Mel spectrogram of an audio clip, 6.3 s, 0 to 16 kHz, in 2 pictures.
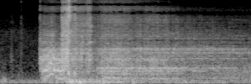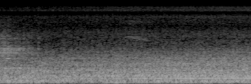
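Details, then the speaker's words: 1987 Corvette C4 with TPI replaced by a carburetor, first crank after swap: starter kicks in with a burst, then engine turns over slowly and unevenly, dragging and fading; owner suspects dying starter, also wonders about timing. "Sounds like my starter's dying. A lot."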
